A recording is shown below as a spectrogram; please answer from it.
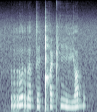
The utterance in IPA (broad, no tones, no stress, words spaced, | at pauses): rʊrə tɪǃʰʌ ʈʰi vʲɒb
